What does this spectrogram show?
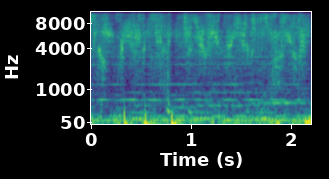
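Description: A loud, continuous electrical rush of excited electrons discharging over a copper table: dense hissing static layered over a steady buzzing hum, with faint crackles flickering through it, sustained evenly without pause.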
